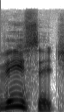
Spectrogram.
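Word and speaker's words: Ivišić: Well, the pronunciation. is Zvonimir Ivisic.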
